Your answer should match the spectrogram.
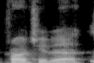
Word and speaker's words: Procida: Ischia and, and Procida, uh, I think you, I think you pronounce it Procida. – Yes, uh, it's a very unknown, beautiful little island.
